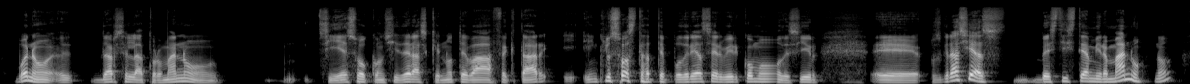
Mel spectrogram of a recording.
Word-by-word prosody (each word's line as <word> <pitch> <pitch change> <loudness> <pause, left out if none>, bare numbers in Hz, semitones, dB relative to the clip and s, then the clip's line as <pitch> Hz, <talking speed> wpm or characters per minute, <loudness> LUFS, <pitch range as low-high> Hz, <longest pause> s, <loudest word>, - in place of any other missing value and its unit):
Bueno, 115 -1 +3
eh, 100 -2 -6 0.2
dársela 115 +1 -1
a 100 - -6
tu - - -5
hermano, 105 - -2 0.9
si 95 +1 -3
eso 110 +2 +1
consideras 110 +2 0
que 100 - -6
no 110 +3 -4
te 115 - +1
va 105 0 +3
a - - +4
afectar, 100 - -2
i 80 0 -16
incluso 125 - 0
hasta - - 0
te - - -1
podría 120 +3 +2
servir 120 -3 0
como 125 -3 -1
decir, 105 +3 -2 0.5
eh, 100 -1 0
"Pues 100 - -12
gracias, 140 - +3
vestiste 125 +6 -2
a - - +4
mi 135 -2 0
hermano, 150 - +3
¿no?". - - -6
115 Hz, 155 wpm, -21 LUFS, 105-125 Hz, 0.9 s, a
